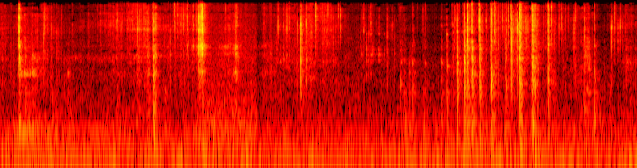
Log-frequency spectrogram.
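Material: Soap.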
